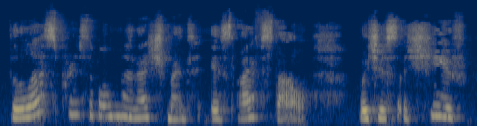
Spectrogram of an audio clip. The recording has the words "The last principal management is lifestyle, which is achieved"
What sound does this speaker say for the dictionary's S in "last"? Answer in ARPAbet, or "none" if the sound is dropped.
S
